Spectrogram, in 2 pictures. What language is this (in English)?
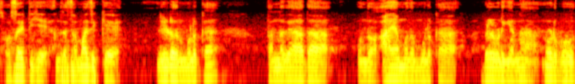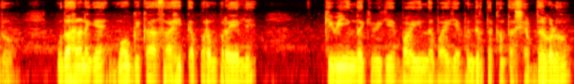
Kannada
